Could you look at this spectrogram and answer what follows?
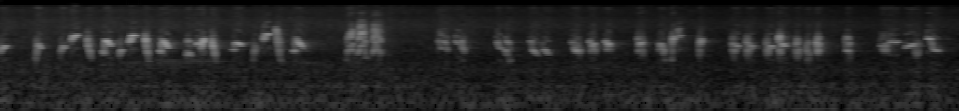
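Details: Rough, scratchy chattering by a sooty-headed bulbul, used to tutor long-tailed shrikes; a fast, almost unbroken stream of harsh clipped syllables lasting seven seconds, busiest at the start.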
